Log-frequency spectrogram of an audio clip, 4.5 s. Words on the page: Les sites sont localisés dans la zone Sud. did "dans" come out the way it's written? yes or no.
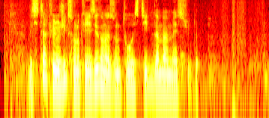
yes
